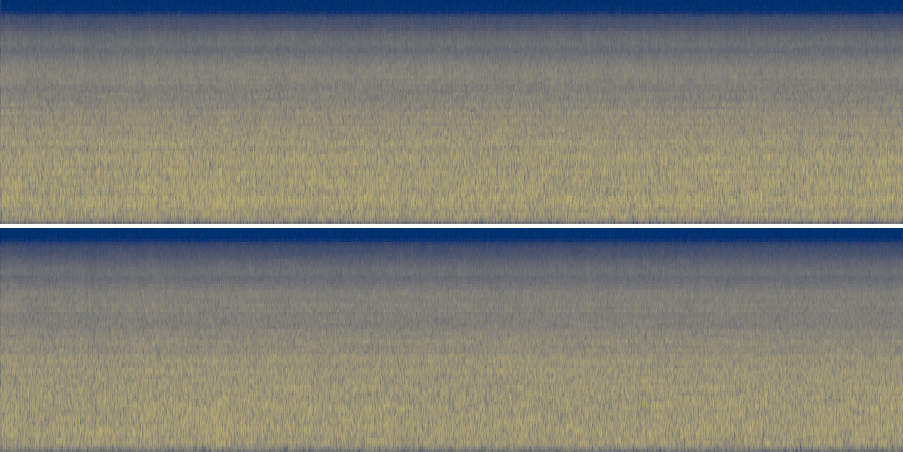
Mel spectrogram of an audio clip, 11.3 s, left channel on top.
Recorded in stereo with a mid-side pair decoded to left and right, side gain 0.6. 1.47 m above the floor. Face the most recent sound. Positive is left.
turn(degrees=20)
